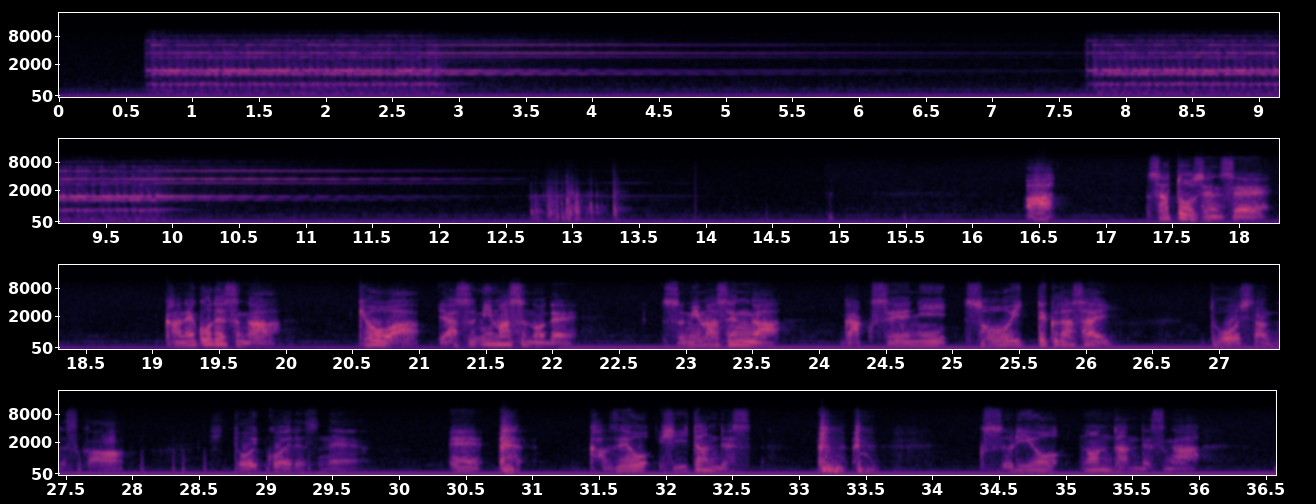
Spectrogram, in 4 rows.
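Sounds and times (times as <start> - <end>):
university telephone ringing in long electronic bursts: 0.6 - 13.9
speech: 17.4 - 18.3, 19.2 - 20.0, 20.6 - 22.2, 22.8 - 26.3, 27.0 - 28.0, 28.8 - 29.8, 30.4 - 33.3, 34.4 - 36.5.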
